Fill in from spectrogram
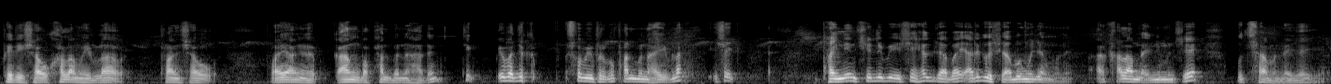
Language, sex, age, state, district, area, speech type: Bodo, male, 60+, Assam, Udalguri, urban, spontaneous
